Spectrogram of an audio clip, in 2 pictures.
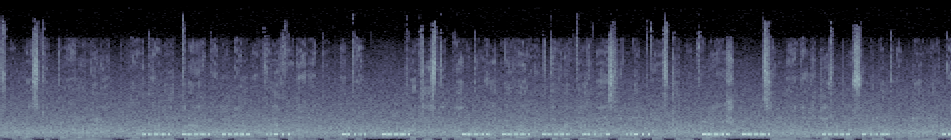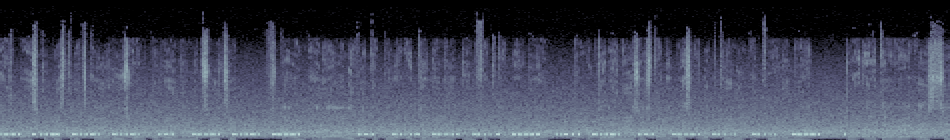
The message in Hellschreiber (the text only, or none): CEST LE DEBUT DE SA CARRIERE INDUSTRIELLE.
